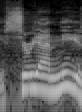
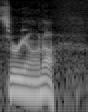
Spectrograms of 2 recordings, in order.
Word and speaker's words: Sirianni: Sirianni is what we're looking for. I don't know how to say it, but it's not Sirianna.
